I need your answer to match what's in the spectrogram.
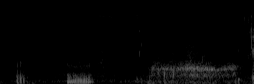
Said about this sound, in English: Give it a sniff first. I always do.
